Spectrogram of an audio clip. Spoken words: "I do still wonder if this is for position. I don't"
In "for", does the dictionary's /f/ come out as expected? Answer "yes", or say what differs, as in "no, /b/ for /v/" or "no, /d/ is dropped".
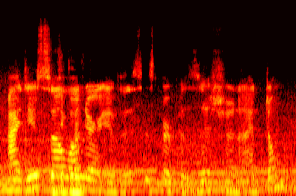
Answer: no, /p/ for /f/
